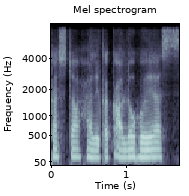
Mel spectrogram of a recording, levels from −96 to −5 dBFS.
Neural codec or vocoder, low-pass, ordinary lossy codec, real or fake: codec, 16 kHz, about 1 kbps, DyCAST, with the encoder's durations; 7.2 kHz; none; fake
